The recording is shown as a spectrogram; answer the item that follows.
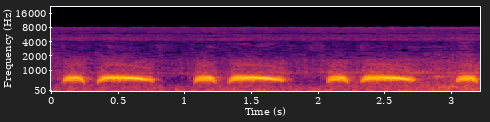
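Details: Spotted dove in full song. Clear, mellow coos come in pairs: a short soft note, then a longer arched coo, repeated three times almost once a second over a quiet background.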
